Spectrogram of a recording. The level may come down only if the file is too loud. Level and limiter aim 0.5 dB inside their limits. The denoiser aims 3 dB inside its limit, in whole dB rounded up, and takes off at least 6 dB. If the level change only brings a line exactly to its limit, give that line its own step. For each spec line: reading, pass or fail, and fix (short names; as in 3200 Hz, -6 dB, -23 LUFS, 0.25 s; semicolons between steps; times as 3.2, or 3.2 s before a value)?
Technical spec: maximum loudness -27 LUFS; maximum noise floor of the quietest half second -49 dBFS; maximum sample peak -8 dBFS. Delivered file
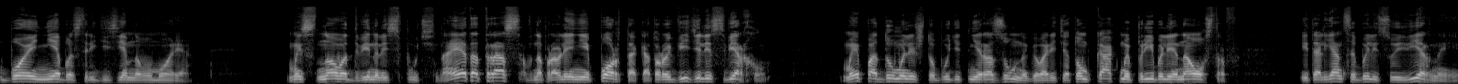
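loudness -28.0 LUFS: OK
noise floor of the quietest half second -60 dBFS: OK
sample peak -14.0 dBFS: OK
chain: none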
